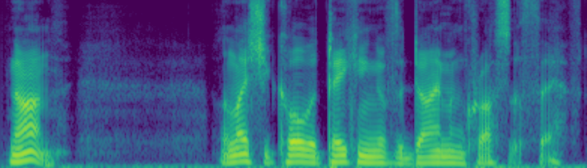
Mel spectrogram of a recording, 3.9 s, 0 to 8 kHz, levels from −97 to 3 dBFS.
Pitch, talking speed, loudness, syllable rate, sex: 105 Hz, 185 wpm, -18 LUFS, 5.3 syllables/s, male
